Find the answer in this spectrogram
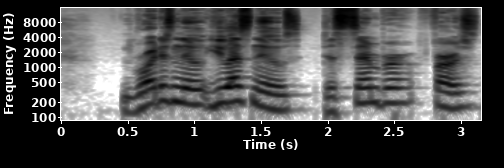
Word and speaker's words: Reuters: Yeah, that's how you pronounce it. Reuters. Reuters News, U.S.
